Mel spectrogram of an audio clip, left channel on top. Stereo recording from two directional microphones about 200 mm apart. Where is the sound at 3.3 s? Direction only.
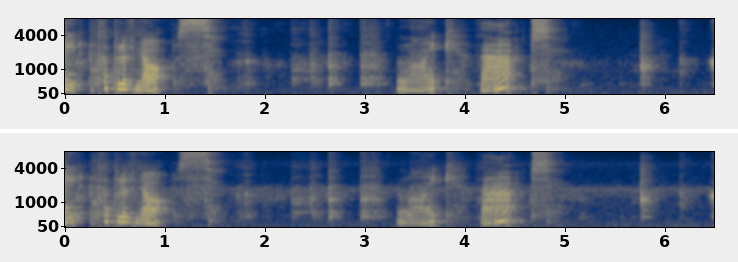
45° left (ahead or behind).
